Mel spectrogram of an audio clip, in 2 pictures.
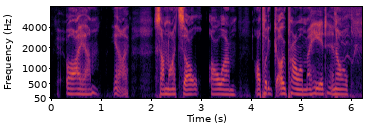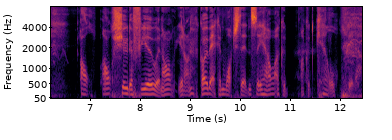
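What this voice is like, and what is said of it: Put-on Australian accent, darker tone. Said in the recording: “I want it a bit darker... And more Australian accent.”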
